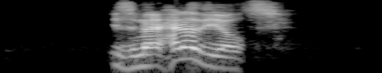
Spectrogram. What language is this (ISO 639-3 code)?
kab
